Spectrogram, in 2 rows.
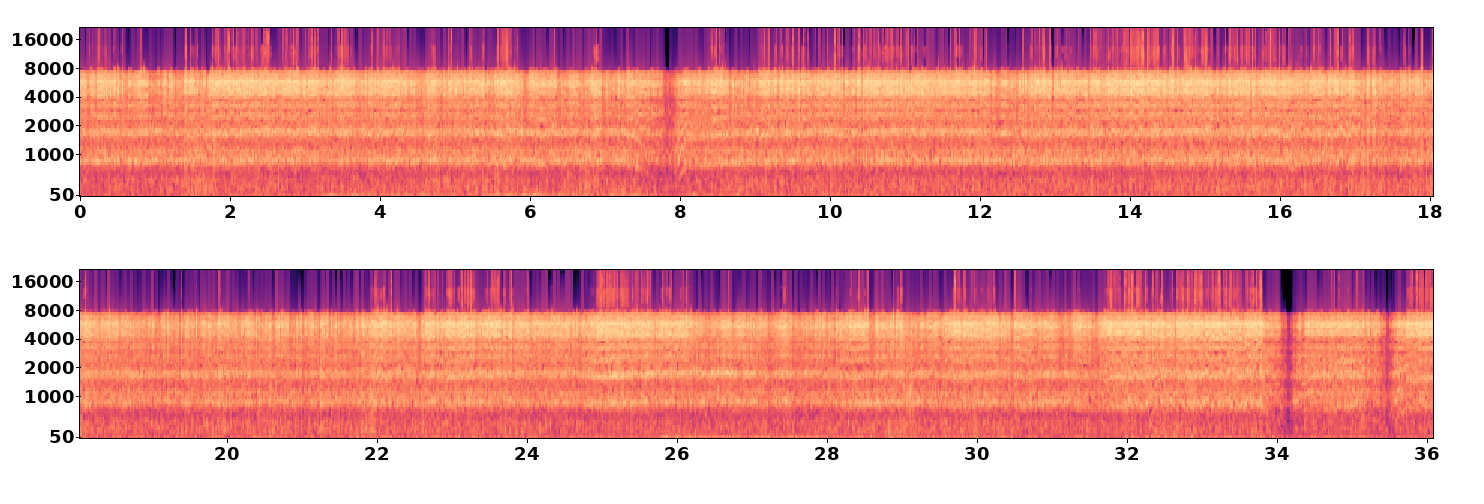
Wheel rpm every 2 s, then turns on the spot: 230, 230, 230, 170, 200, 220, 220, 230, 230, 230, 240, 230, 230, 230, 230, 220, 190, 120.
none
